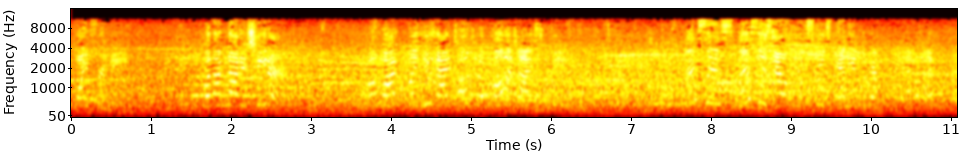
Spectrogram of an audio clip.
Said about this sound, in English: It was hard to hear over the crowd, but Carlos Ramos said game penalty.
